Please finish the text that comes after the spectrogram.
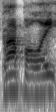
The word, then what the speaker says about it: Papali'i: It's fucking Joash Papali'i.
